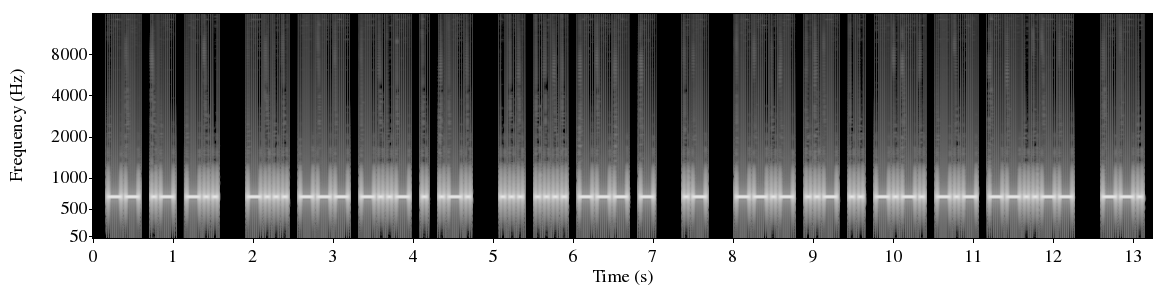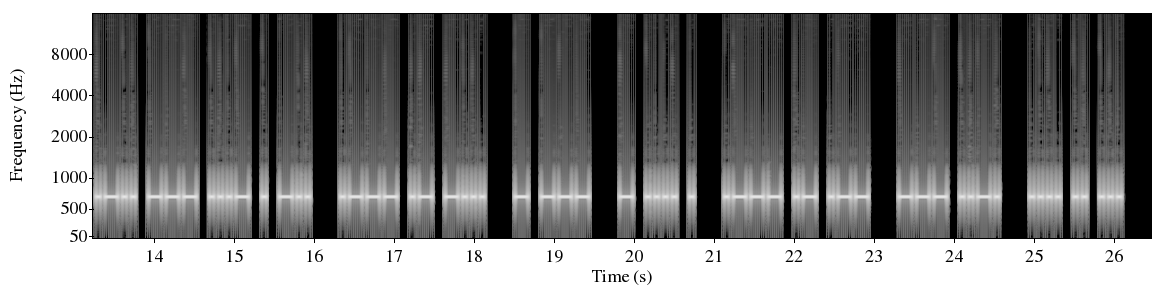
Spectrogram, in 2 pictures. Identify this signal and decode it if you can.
Morse code, heard as a keyed tone, about 22 wpm, 700 Hz. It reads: MAD BOXER SHOT A QUICK, GLOVED JAB TO THE JAW OF HIS
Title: Pangram Challenge v2 - 22wpm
